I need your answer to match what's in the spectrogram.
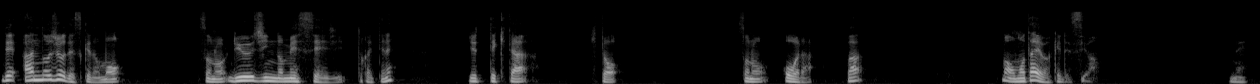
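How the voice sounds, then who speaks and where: A middle-aged man from Kansai with a Kansai accent, a psychic counselor giving a lecturing solo talk and slowing down to stress points. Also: mid-range voice, dry recording, clean studio sound. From Kansai, Japan. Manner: lecturing, animated, slows for stress. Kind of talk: solo monologue to camera.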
